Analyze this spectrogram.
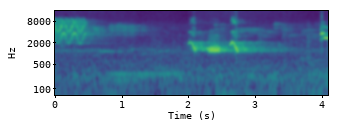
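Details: A common blackbird in a church courtyard at Nisi, Paralio Astros, Greece, on 23 March 2017 at 12:45 gives a quick warbled trill, then a mellow, fluty phrase of low sliding notes and a thin, high twittering flourish.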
